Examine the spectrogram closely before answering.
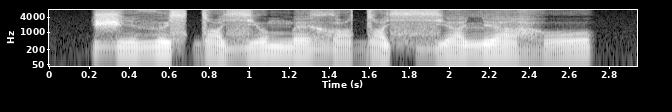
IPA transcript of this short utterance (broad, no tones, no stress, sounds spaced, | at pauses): ʒ i ð ɨ sʲ dˤ ɛ zʲ o m ɛ ɣ o dˤ ɛ sʲ zʲ a lʲ a ɦ o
